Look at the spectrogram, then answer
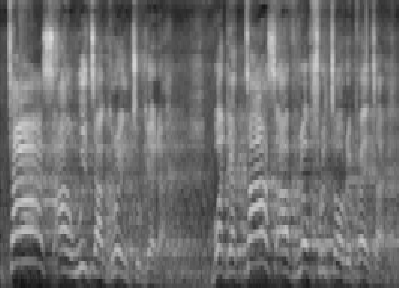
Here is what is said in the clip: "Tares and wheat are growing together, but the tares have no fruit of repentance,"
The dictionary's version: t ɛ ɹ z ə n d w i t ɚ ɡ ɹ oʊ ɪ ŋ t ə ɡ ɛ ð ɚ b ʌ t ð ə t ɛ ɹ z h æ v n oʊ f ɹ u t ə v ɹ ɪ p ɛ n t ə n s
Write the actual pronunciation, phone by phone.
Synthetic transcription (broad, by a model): t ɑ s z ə n w i t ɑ ɡ ɹ oʊ ɪ ŋ t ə ɡ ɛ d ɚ b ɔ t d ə t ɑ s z h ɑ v n oʊ f ɹ u t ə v ɹ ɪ p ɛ n t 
